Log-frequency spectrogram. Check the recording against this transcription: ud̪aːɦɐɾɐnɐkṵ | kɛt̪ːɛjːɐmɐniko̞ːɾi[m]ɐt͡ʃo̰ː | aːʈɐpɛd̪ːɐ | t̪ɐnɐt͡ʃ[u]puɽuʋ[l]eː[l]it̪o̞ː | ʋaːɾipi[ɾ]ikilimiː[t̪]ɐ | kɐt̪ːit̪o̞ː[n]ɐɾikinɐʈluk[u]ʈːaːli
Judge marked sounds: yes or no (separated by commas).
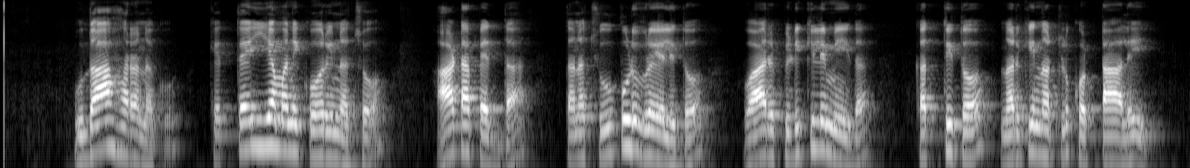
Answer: no, no, no, yes, no, no, yes, no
